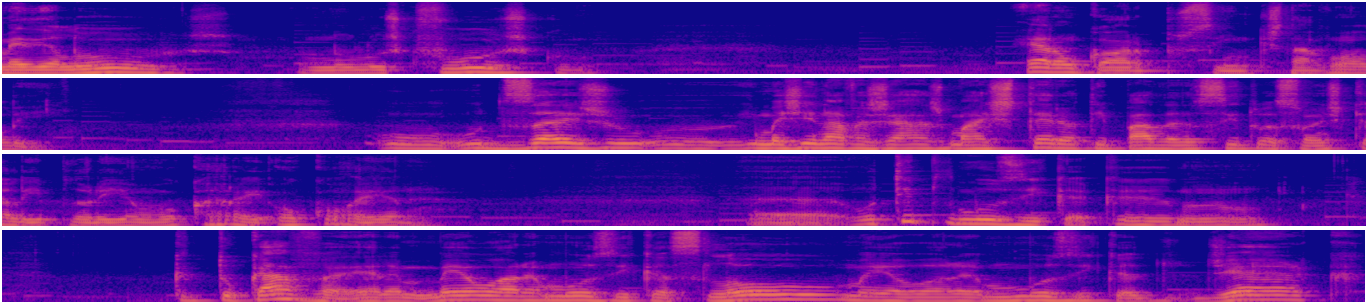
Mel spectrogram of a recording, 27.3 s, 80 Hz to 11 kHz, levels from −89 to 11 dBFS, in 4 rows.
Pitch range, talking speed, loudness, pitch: 110-145 Hz, 90 wpm, -29 LUFS, 125 Hz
